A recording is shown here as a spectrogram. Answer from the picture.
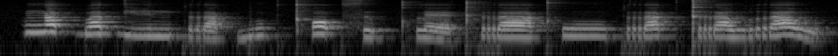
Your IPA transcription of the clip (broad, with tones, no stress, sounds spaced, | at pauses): ŋ a˥˩ p̚ b a˦˥ t̚ j i˧ n p r a˨˩ k̚ b u˦˥ k̚ tʰ ɔ˥˩ ʔ s ɯ˨˩ k̚ pʰ l ɛː˨˩ kʰ r aː˧ kʰ w uː˧ p r a˦˥ k̚ t r a˧ w r a˥˩ w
